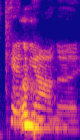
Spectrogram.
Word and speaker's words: Kenyanna: names i understand it's kenyana it's exactly how it's spelled ken miana okay perfect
